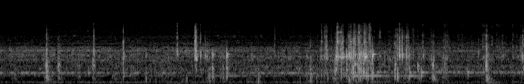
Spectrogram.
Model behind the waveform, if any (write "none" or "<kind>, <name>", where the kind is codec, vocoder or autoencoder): none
